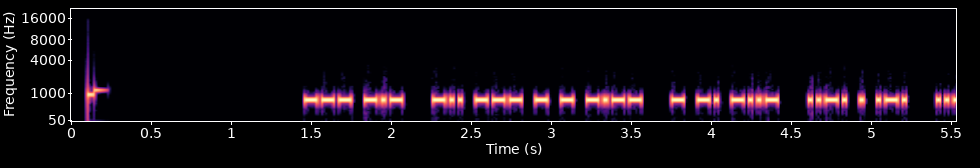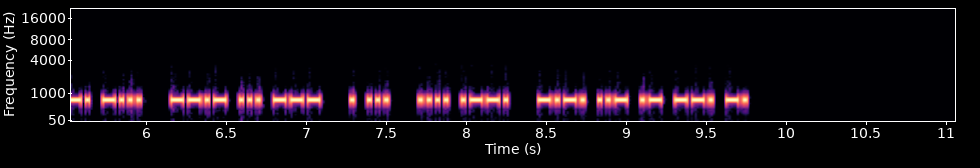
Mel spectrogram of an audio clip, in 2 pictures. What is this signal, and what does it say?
Morse code, heard as a keyed tone, about 41 wpm, 700 Hz. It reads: OK DOTTY TNX FER FB QSO ES HP CUAGN
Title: K1USN SST QSO Practice 45wpm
